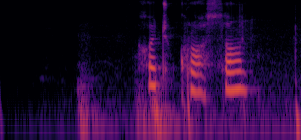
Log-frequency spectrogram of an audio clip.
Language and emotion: Russian, sad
